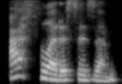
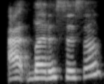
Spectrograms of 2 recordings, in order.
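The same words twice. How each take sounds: First: The middle sound is an unvoiced th sound. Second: The middle sound is a plain t sound. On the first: The speaker calls it right. "So we make that T H unvoiced sound" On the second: The speaker calls it wrong. "you might just hear the athleticism, um, but that's not how we pronounce it"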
